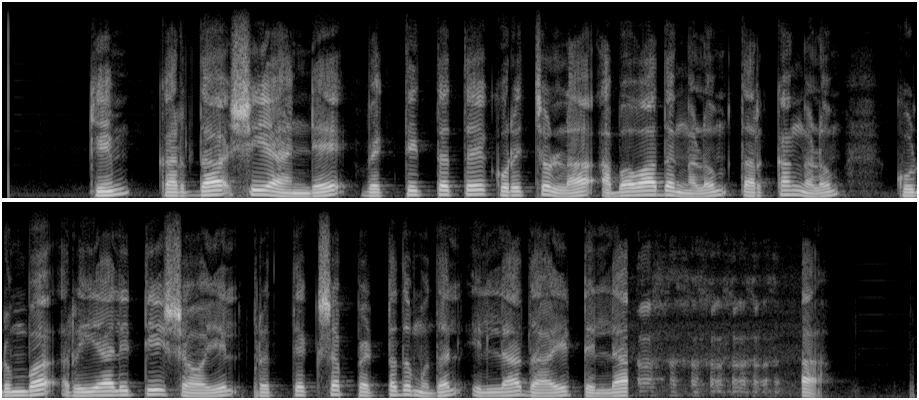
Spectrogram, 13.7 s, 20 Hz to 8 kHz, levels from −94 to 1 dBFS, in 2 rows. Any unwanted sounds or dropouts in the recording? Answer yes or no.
yes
